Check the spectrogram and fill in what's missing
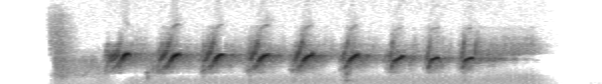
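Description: Mrs. Gould's sunbird gives a quick series of about nine high, thin chirps, roughly four a second, with faint background hiss.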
